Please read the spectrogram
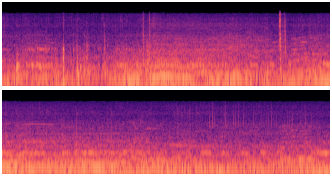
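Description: Car engine revving up and back down twice, heard from inside a car cabin, with a few sharp clicks, the loudest about halfway through.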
